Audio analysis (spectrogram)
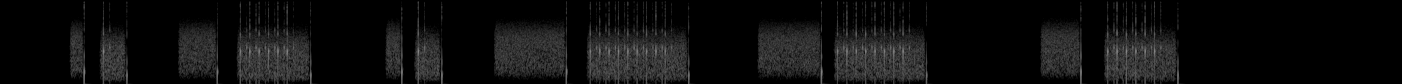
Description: Pulse dialling, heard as a rotary dial, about 11 pulses a second. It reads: 1 6 1 9 8 6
